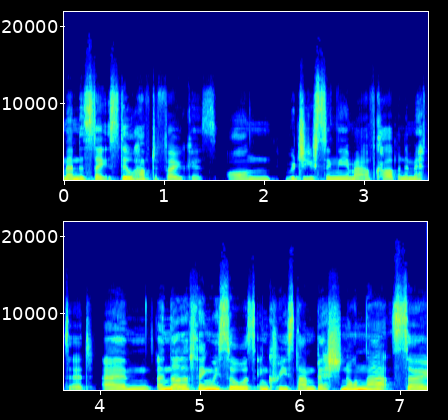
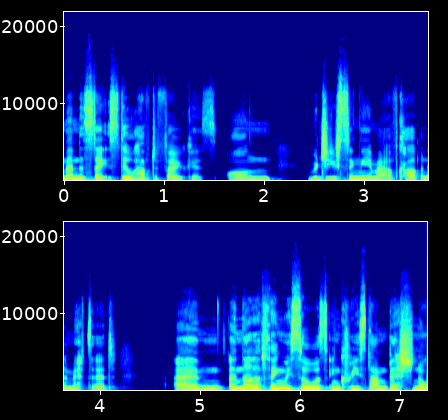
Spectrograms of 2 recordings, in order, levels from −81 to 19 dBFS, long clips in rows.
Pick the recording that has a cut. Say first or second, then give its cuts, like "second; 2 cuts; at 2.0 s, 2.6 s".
first; 2 cuts; at 2.1 s, 4.0 s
